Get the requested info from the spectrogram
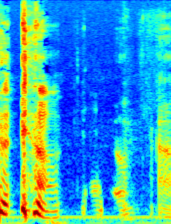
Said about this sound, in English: Oh, yeah, no, I started, like, coughing and choking like a motherfucker, dude. Like, I was barely holding on.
